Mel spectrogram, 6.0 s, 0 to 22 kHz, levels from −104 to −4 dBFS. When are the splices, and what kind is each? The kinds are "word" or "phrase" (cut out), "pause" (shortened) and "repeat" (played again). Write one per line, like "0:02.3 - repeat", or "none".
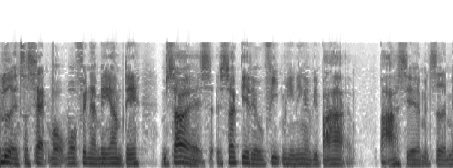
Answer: none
